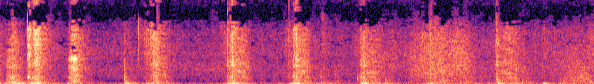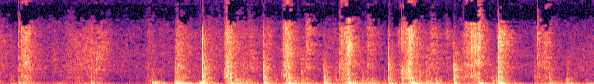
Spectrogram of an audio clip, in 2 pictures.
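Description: Kitchen knife chopping cilantro on a plastic cutting board: uneven chops at first, then from about seven and a half seconds in a quicker steady run of about three or four chops a second.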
